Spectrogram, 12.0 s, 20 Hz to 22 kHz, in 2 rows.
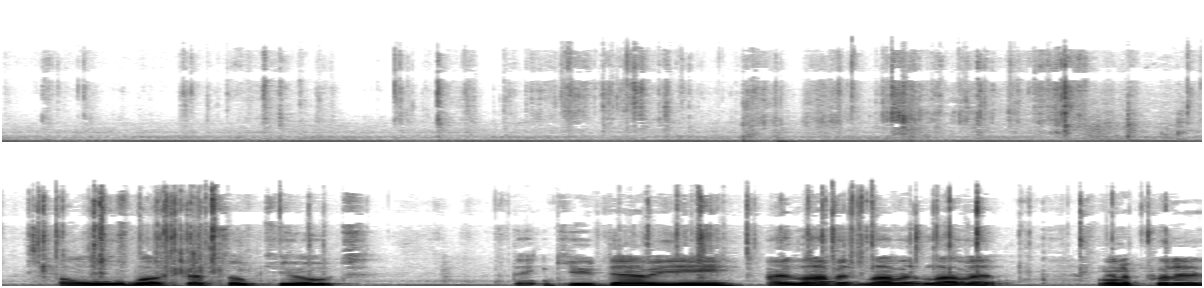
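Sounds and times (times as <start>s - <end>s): steady low hum: 0.0s - 12.0s
hands rustling gift items: 0.2s - 12.0s.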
